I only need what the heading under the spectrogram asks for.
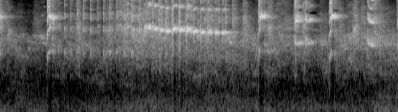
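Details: Open-aviary lovebirds: a single sharp squeak, then a rattling, buzzy chatter for about two and a half seconds, followed by a few loud, piercing chirps.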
